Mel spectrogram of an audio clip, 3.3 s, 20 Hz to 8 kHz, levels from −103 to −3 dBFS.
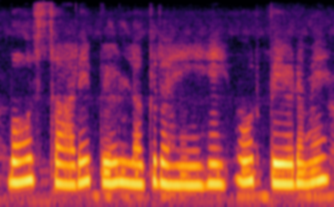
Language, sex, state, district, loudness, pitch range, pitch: Hindi, female, Madhya Pradesh, Bhopal, -15 LUFS, 255-280 Hz, 265 Hz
